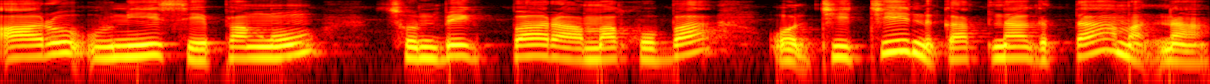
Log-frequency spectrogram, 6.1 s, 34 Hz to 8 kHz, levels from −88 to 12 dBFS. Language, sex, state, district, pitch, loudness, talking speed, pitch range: Garo, female, Meghalaya, West Garo Hills, 200 Hz, -14 LUFS, 90 wpm, 180-215 Hz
